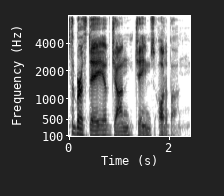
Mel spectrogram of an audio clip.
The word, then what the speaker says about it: Audubon: birthday of John James aabon or as his father might have pronounced it Odon the famous artist Frontier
